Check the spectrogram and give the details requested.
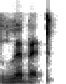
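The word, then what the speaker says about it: Libet: as emoting or Libya I think it's pronounced libit libit I think most likely oh should we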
